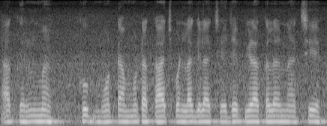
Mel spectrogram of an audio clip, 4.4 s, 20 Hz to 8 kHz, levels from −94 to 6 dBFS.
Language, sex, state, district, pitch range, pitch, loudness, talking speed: Gujarati, male, Gujarat, Gandhinagar, 130-135 Hz, 130 Hz, -19 LUFS, 190 wpm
